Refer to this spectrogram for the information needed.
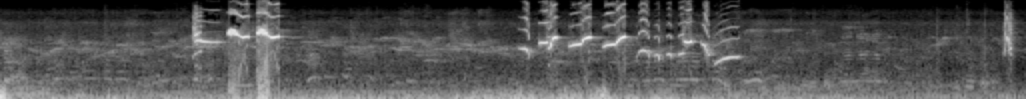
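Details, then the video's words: Oriental magpie-robin lure song for provoking other birds: two harsh notes early, then after a quiet spell a two-second series of whistled, slurred notes. A faint click comes near the end over soft background hiss. "Pancingan kacer full durasi || SEKALI PANCING BURUNG ANDA LANGSUNG PANAS"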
